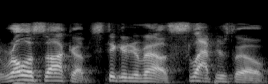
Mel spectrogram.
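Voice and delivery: lightly acted high-pitched pep command; mock app reminder. Podcaster voicing a meditation alarm's advice, mock app reminder. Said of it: "It's like".

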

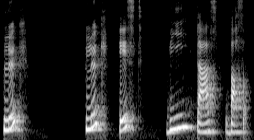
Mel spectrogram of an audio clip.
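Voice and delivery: Glück then wie das Wasser drawn out slowly; model for repeating. Shown as a demonstration. Teacher inviting students to repeat, slow and clear. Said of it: "Ustedes les invito a que repitan la frase".

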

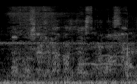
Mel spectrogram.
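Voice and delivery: hushed whisper; whispering while hiding. Real, not acted. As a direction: whisper low. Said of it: "No, no puedo hablar fuerte".

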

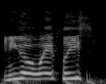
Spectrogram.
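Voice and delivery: high, loud scared plea; scared pleading. Real, not acted. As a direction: beg it to go away. Pleading with game threat.

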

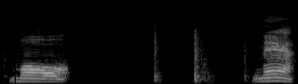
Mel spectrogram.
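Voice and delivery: "Mồ nè" said as two separate syllables, the d silent; teacher spacing out "Mồ" then "nè"; spelled-out pronunciation. Shown as a demonstration. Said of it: "Âm đê câm nha".

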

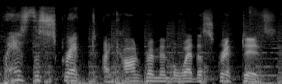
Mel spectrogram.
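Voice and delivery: ordinary talk, nothing marked

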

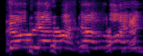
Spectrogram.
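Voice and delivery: loud, high cry of disbelief; can't believe the good news; stunned disbelief. Real, not acted. Billy hearing he's Scottish, loud shocked disbelief.

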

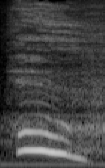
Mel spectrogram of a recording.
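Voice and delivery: a high, loud whew of relief; high relieved whew. Real, not acted. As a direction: blow out the fear. Relief after escape.

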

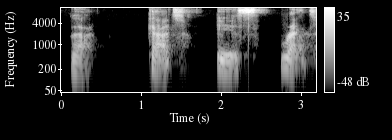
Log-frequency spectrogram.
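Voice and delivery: very slow, a pause after each word. Shown as a demonstration. Teacher giving the model answer, word by word. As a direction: separate THE, CAT, IS, RED completely. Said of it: "questa è la risposta".

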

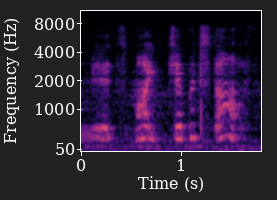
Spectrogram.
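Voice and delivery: high, loud, drawn-out reply; nervous answer. A narrator's reading. Moses tells God what he holds, nervously.

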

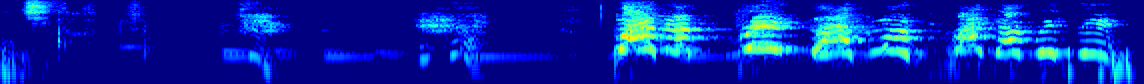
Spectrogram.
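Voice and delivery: furious shouted orders; mother yelling to pack her clothes; angry scolding. Acted. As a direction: throw the girl's things out in a rage. Mother angrily ordering clothes packed.

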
